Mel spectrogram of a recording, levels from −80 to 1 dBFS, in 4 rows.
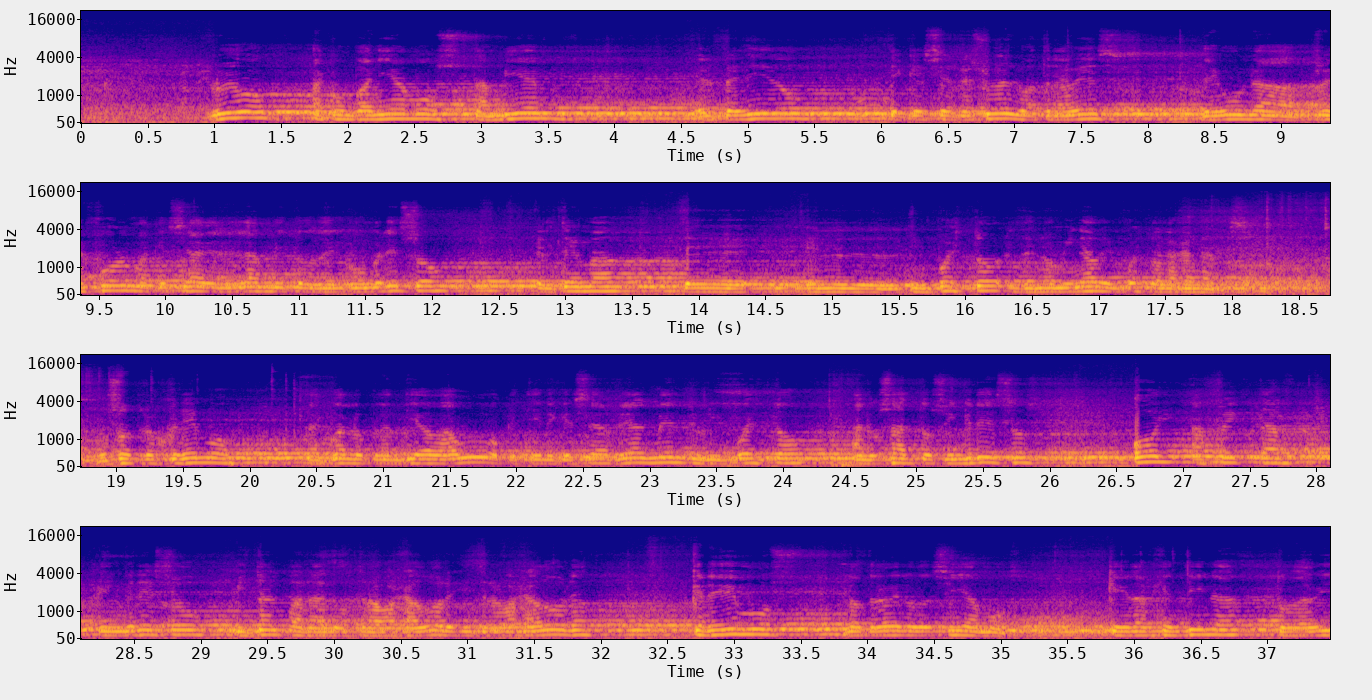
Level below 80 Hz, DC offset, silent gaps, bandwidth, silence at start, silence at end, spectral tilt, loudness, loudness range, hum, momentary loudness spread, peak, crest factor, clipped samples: -38 dBFS; under 0.1%; none; 9.6 kHz; 0 s; 0 s; -9 dB/octave; -16 LUFS; 1 LU; none; 3 LU; 0 dBFS; 14 dB; under 0.1%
